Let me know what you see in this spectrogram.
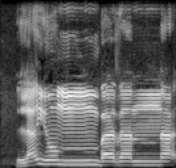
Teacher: دونوں دانتوں کے درمیان میں زبان کی نوک کو لائیں گے تو یہ نکلے گا ذال. ٹھیک ہے، اوپر والے دانتوں کے نوک کے ساتھ، کناروں کے ساتھ جب زبان کا کنارہ لگے گا تو یہ نکلے گا ذال.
